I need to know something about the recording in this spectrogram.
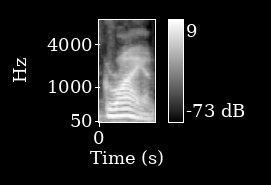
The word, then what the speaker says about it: Grian: to say his name it's grian right like Brian but with a G Gyan grean okay so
